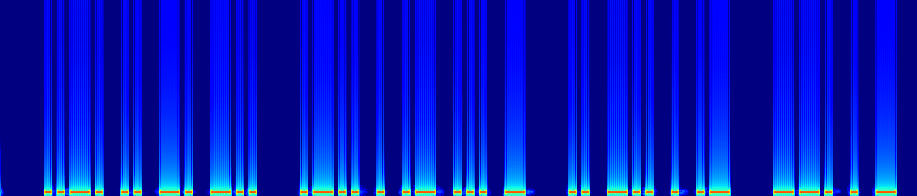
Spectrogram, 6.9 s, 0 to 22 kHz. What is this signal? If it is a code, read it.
Morse code, heard as a keyed tone, about 25 wpm, 500 Hz. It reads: FIND LEAST IDEA GET
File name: 632 words / 632 Words 25WPM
